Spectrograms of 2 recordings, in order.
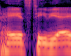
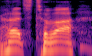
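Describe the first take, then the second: First: The start is said as three words, hey it's. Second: The start is said as one syllable, hutz. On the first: This is the intended reading of the handle. The speaker calls it right. "you can follow me personally at" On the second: This is how others misread the handle. The speaker calls it wrong. "as a lot of people try to pronounce it"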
